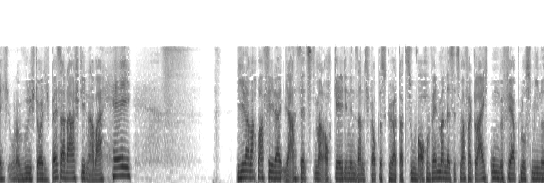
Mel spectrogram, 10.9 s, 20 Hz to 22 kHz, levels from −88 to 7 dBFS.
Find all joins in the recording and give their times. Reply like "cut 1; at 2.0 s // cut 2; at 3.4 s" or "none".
cut 1; at 5.6 s // cut 2; at 8.4 s // cut 3; at 9.8 s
